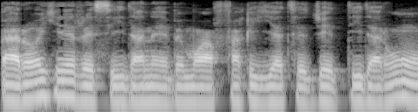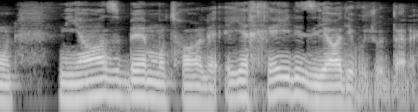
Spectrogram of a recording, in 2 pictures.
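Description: A man speaks at a very slow pace with a fairly low pitch and fairly even intonation. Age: 40s. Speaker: gastroenterologist and university administrator. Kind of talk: interview. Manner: formal.

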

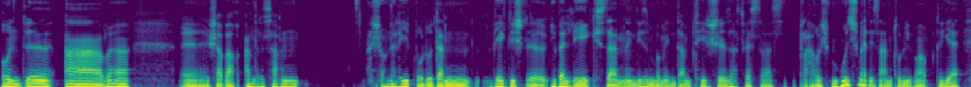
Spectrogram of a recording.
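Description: A man's somewhat breathy voice, fairly low in pitch, at a moderate pace with ordinary pitch variation. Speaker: video blogger. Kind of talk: casual monologue. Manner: hesitant, many fillers.

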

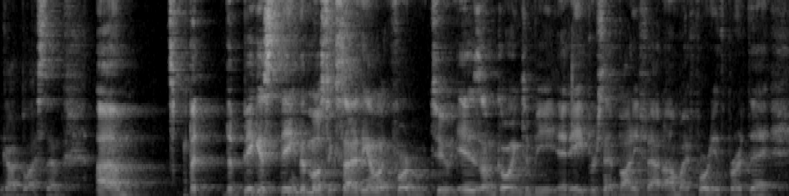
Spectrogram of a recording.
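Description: Over noticeable background noise and audible room echo, a man talks at a fairly quick pace with fairly even intonation. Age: 40s. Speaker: podcast guest. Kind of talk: casual chat.

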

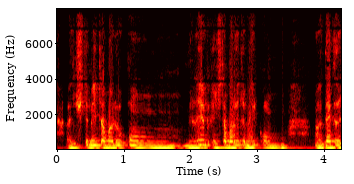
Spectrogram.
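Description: Over noticeable background noise, a man speaks at medium pitch and a moderate pace with monotone, flat intonation. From Tubarão, Santa Catarina, Brazil. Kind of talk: live radio interview. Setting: radio studio. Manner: halting.

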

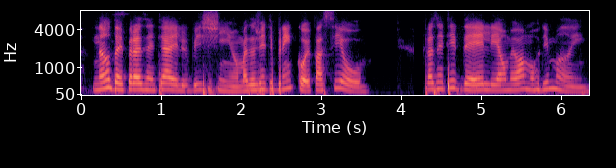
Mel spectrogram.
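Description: Using a normal speaking voice, the speaker moves at a moderate pace with ordinary pitch variation. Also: woman, medium pitch for a woman. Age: 20s. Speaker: podcast guest. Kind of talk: casual chat.

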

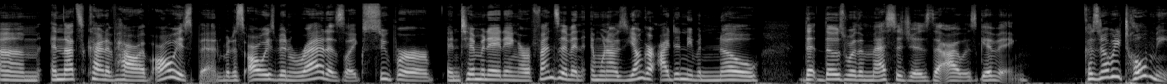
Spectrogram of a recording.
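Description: A woman with an ordinary speaking voice and an American accent, fairly quick pace, medium pitch with ordinary variation, very clean recording with a silent background. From US South, Louisiana (Baton Rouge). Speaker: stripper and musician. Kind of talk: casual chat.

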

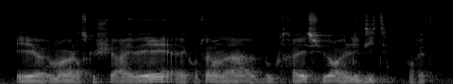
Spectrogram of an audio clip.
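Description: A man at a moderate pace with very deep, low pitch and ordinary pitch variation, in audible room echo. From France, Tours. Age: 20s. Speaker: venture capital investor. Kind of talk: interview. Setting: coworking space. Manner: halting.

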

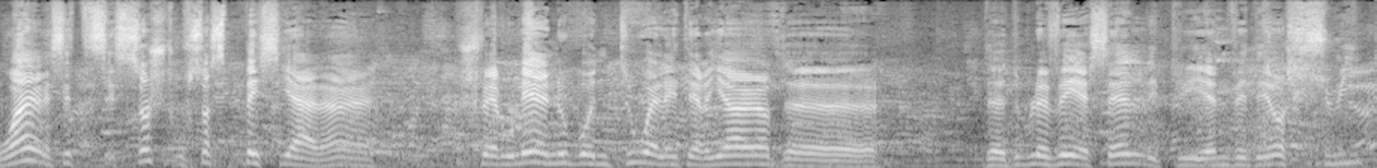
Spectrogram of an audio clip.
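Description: A man in a Quebec accent at a high pitch with ordinary pitch variation, speaking at a very slow pace over noticeable background noise. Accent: Québécois French. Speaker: radio host. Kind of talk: casual chat. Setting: studio. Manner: halting.

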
